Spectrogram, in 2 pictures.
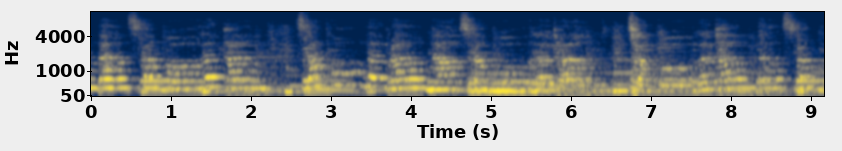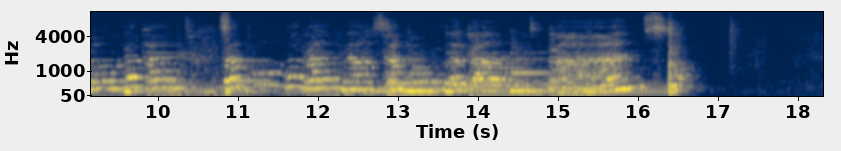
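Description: A woman singing a children's action song to a strummed acoustic guitar, with a steady beat. About 16 seconds in, voice and guitar stop together abruptly, the song's "stop" freeze cue, leaving a near-silent pause.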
